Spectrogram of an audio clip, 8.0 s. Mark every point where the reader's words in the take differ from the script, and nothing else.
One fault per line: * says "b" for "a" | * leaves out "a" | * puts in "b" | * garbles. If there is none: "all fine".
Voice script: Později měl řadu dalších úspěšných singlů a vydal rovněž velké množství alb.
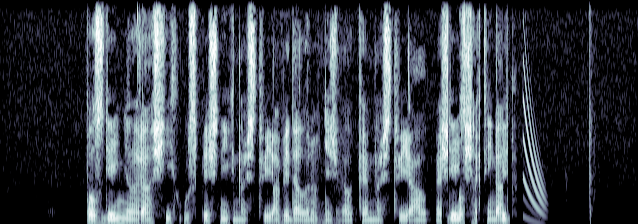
* leaves out "řadu"
* says "množství" for "singlů"
* garbles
